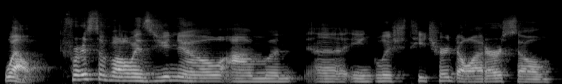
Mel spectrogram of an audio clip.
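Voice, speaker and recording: A woman's voice: deep voice, slow. A woman in her forties with a Brazilian Portuguese accent, hosting her own podcast in a chatty way, switching between Portuguese and English. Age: 40s. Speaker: podcast host and English teacher. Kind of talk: casual solo podcast talk.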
